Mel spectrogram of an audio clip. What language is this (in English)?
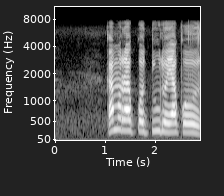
Southern Sotho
